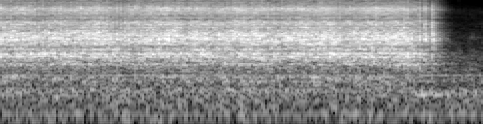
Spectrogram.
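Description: Speedone Sniper and Weapon Ambush bicycle freewheel hubs coasting, a steady, dense buzz of rapid ratchet clicks held at even loudness that cuts off abruptly near the end, with no talking.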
